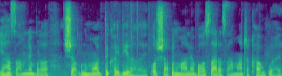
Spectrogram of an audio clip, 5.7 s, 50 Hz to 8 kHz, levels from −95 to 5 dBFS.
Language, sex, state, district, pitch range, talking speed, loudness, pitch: Hindi, male, Bihar, Bhagalpur, 170-190 Hz, 200 wpm, -16 LUFS, 180 Hz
